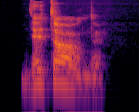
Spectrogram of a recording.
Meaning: second-person singular present subjunctive of détordre
- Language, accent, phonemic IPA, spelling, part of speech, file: French, Canada, /de.tɔʁd/, détordes, verb, LL-Q150 (fra)-détordes.wav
